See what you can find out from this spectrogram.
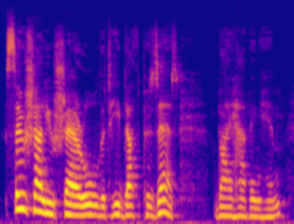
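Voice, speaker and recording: Actress as bossy noble mum in shakespeare radio play, lowish voice, formal and composed. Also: female voice, animated, normal speed, close to an everyday voice. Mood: persuasive. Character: poised, commanding noblewoman mother, formal and brisk. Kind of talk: Shakespearean audio drama acting.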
